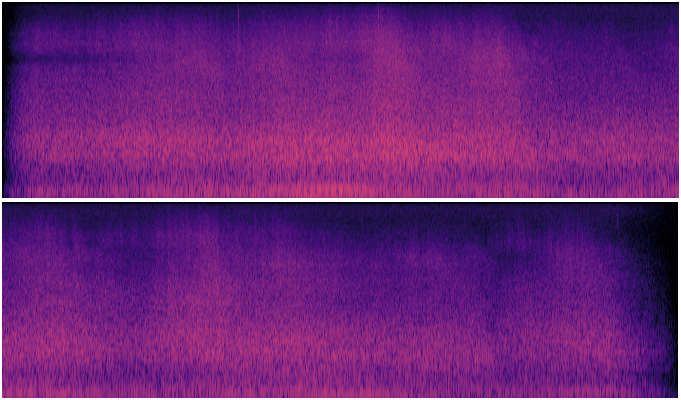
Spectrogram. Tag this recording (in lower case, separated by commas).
vehicle, car passing by, motor vehicle (road), car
